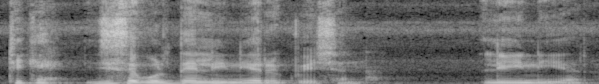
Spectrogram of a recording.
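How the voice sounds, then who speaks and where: A man teaching a maths lecture in a classroom style, who keeps pausing to ask the class quick check questions. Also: medium pitch, creaky, dark tone.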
